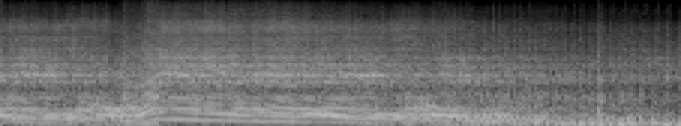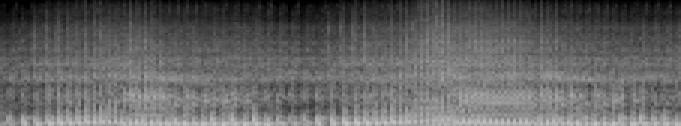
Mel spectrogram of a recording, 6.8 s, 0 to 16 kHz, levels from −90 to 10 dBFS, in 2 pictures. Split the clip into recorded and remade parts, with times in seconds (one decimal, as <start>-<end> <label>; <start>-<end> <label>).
0.0-2.7 remade; 2.7-6.8 recorded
